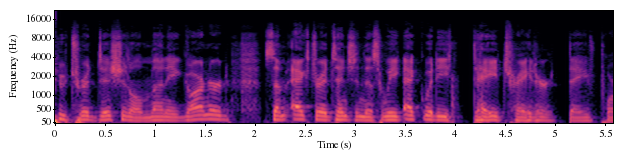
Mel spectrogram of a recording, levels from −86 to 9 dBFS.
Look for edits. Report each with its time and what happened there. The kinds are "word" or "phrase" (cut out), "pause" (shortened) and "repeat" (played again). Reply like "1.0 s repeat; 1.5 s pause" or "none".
3.5 s word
